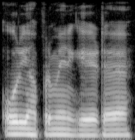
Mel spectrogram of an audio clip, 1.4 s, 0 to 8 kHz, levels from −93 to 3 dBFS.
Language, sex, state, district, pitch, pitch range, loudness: Hindi, male, Uttar Pradesh, Shamli, 115 Hz, 110-125 Hz, -13 LUFS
